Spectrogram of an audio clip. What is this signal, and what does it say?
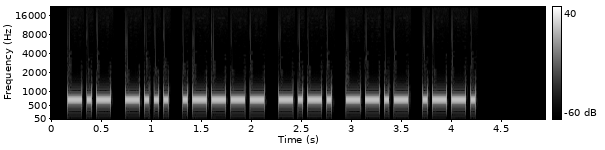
Morse code, heard as a keyed tone, about 25 wpm, 700 Hz. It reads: KB1CQP
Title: USA Callsign DE Callsign 25wpm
